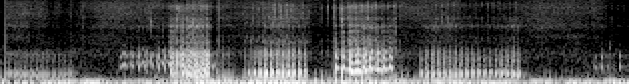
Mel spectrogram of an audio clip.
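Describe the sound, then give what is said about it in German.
A female cat makes a series of throaty, gurgling clucks instead of purring, four or five rhythmic bursts with short pauses between, warm and contented rather than a steady purr. “Sie schnurrt nicht, sie gluckst.”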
